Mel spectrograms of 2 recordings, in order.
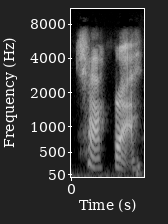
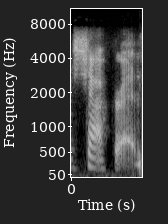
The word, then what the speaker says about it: chakra: Is it chakra or chakra? I can't say it. – You know, the traditional like pronunciation is chakra. – Chakra. – But you hear everyone in you know, the West these days saying chakras.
